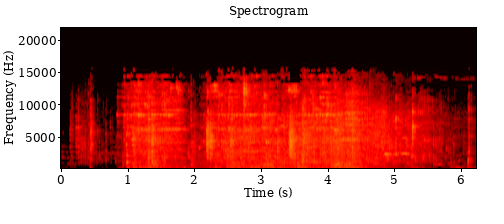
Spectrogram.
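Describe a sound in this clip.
A heavy metal wheel creaks and grinds as it is turned.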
